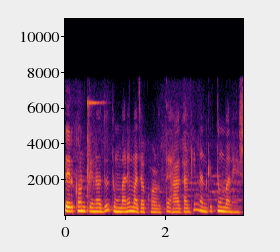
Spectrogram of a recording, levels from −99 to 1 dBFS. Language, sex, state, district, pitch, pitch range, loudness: Kannada, female, Karnataka, Bellary, 220 Hz, 200-235 Hz, -19 LUFS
